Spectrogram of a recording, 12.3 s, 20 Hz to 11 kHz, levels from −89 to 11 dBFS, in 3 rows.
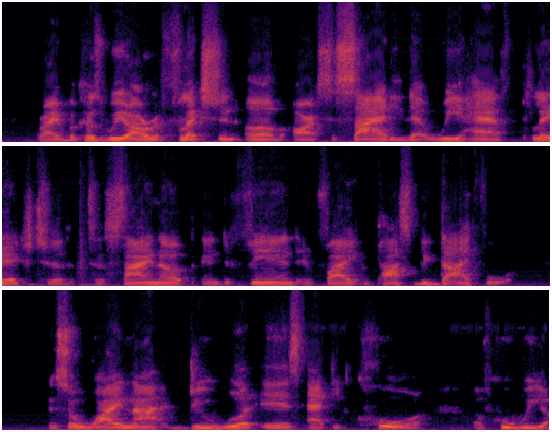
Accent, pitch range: American, 95-120 Hz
